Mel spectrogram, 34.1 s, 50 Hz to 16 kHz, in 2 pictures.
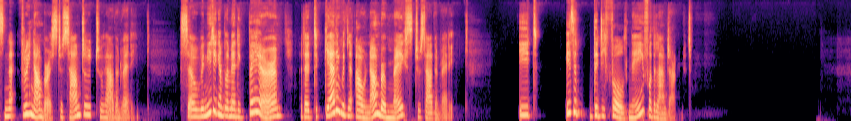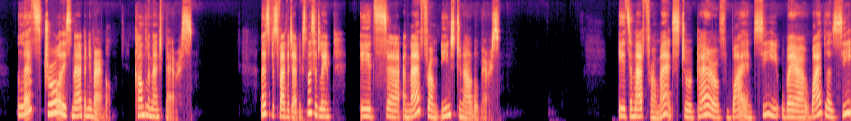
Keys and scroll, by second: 23.7 alt+Return, 27.4 alt+super+l.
